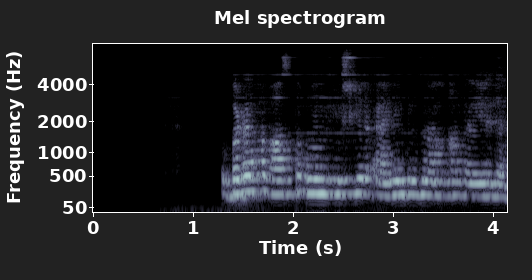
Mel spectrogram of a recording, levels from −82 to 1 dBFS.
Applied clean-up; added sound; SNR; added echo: neural mask model DeepFilterNet 3.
